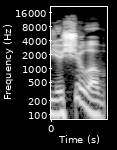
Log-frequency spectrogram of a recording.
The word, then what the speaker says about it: Yeshua: But the bottom line is Yeshua We say Jesus, most English people do, but a lot of English people now are actually using the name Yeshua when speaking of him, because that's the correct and the literal Hebrew pronunciation.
